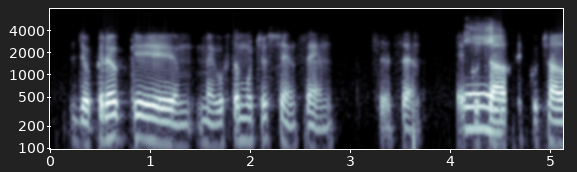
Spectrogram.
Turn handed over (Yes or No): No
